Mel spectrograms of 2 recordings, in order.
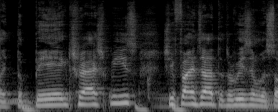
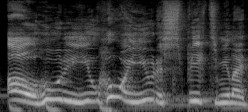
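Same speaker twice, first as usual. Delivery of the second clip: mock offended snob; 7 semitones higher, 4 dB louder than usual. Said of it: "he goes off to be like".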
